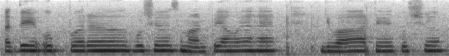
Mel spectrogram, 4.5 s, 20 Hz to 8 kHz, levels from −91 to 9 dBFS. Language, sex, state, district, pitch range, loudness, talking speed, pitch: Punjabi, female, Punjab, Fazilka, 215-230 Hz, -12 LUFS, 135 wpm, 225 Hz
